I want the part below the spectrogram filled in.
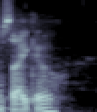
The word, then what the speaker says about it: Cayko: So one of our fellow podcast friends with Inside the Firm, Lance Psycho, he's awesome. – Is his last name Psycho? – Yeah, but it's spelled differently. – Don't care. That's rad. – C-A-Y-K-O.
